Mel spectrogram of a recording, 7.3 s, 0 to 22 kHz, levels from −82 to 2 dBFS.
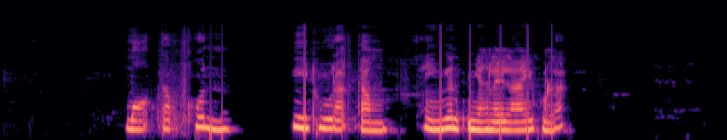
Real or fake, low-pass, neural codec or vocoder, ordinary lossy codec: real; none; none; none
